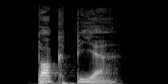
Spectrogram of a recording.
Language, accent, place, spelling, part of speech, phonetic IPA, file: German, Germany, Berlin, Bockbier, noun, [ˈbɔkˌbiːɐ̯], De-Bockbier.ogg
- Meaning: bock beer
